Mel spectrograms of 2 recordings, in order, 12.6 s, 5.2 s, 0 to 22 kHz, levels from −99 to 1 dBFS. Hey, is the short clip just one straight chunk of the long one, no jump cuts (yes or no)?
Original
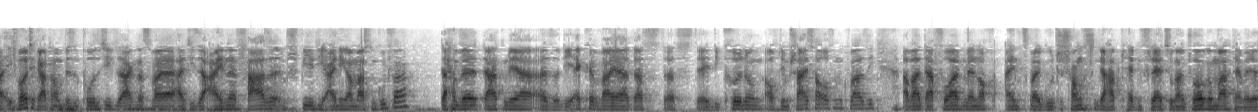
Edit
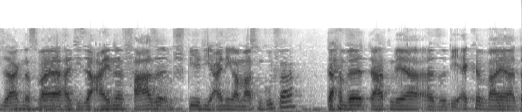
yes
